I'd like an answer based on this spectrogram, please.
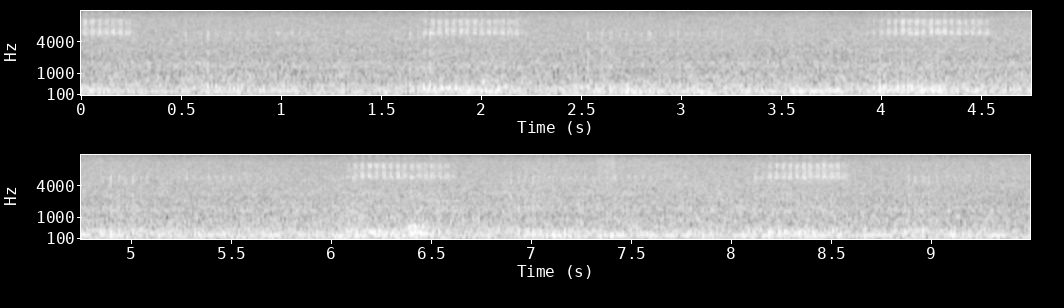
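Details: Heidi, a pet cat, purrs through a massage while sunbathing; continuous low throaty rumble rising and falling with each breath roughly every two seconds, brief faint hissy bursts above.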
